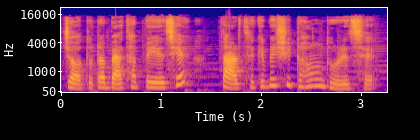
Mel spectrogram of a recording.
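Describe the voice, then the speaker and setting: A woman voicing a sharp-tongued, complaining young woman in an audio story, with a pointed, argumentative manner. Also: fairly high pitch, lively intonation, moderate pace, soft background music. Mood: snide.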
